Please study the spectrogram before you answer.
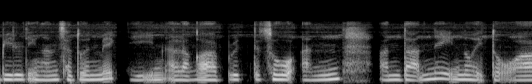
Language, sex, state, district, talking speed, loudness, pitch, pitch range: Mizo, female, Mizoram, Aizawl, 215 wpm, -19 LUFS, 220 Hz, 205-225 Hz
